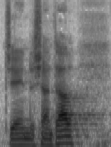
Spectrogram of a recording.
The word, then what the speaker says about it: Jane de Chantal: They had this very interesting friendship, himself and, in English we call her Jane de Chantal. So, sorry, the pronunciation is not very French, but that is what we call her in English, Jane de Chantal.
